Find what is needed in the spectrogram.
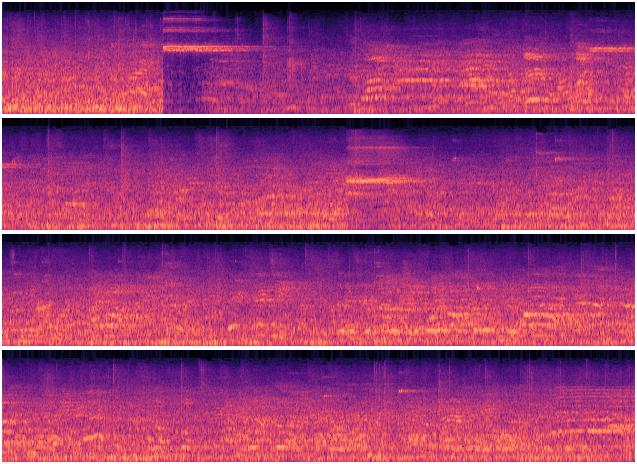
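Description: A basketball being dribbled on a hardwood gym floor, with voices and the footfalls of players and spectators echoing in the large gym. A short high-pitched tone sounds about two seconds in.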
